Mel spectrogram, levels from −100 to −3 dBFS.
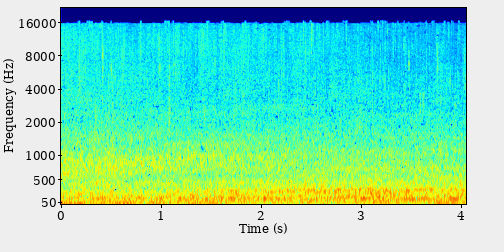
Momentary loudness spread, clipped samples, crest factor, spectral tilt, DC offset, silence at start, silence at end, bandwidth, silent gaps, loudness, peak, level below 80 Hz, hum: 3 LU; under 0.1%; 12 dB; -6 dB/octave; under 0.1%; 0 s; 0 s; 17 kHz; none; -30 LUFS; -16 dBFS; -36 dBFS; none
